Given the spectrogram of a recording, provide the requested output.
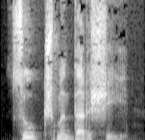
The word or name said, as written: सूक्ष्मदर्शी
